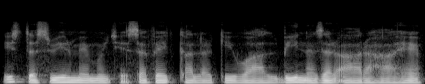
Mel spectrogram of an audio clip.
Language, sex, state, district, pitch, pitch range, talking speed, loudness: Hindi, male, Arunachal Pradesh, Lower Dibang Valley, 90 Hz, 90-100 Hz, 185 wpm, -16 LUFS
